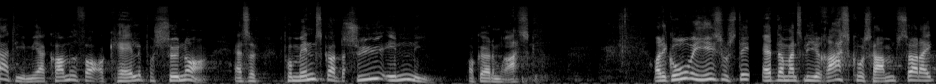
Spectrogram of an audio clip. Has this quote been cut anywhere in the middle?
yes; 3 cuts; at 3.4 s, 7.5 s, 8.0 s

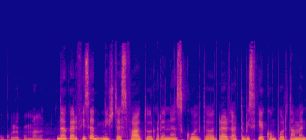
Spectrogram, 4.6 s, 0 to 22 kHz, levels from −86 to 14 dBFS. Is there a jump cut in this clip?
yes; 3 cuts; at 1.5 s, 2.3 s, 3.3 s

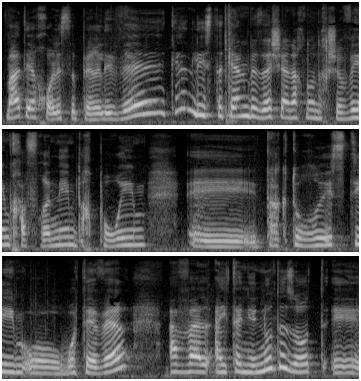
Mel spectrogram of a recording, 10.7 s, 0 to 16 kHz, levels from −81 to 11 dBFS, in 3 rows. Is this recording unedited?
yes; 0 cuts

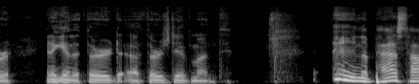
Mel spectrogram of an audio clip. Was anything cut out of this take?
yes; 1 cut; at 1.9 s

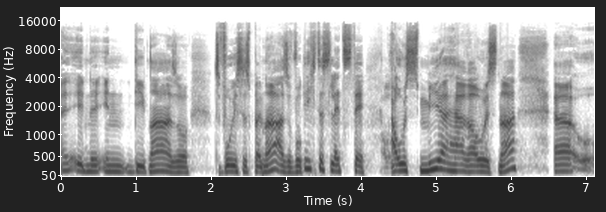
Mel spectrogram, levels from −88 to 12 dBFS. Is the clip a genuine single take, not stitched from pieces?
no; 4 cuts; at 1.1 s, 2.1 s, 2.7 s, 3.2 s

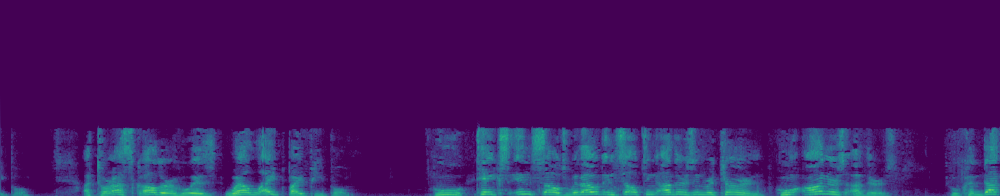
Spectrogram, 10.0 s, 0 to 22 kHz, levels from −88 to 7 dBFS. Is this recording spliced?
yes; 3 cuts; at 2.2 s, 4.7 s, 7.7 s

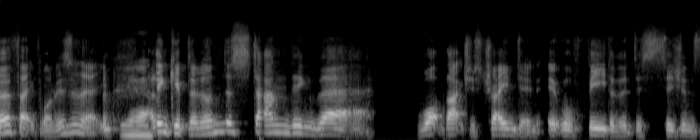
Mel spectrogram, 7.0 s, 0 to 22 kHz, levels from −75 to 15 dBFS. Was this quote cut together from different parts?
yes; 6 cuts; at 1.0 s, 1.5 s, 1.9 s, 4.2 s, 4.6 s, 6.1 s

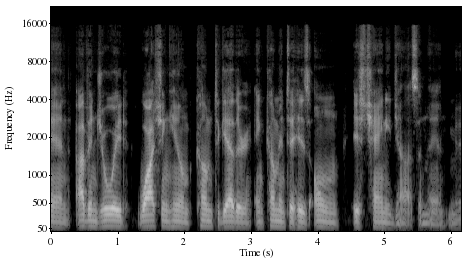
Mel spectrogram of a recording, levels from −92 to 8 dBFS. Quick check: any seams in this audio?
yes; 2 cuts; at 1.2 s, 4.4 s

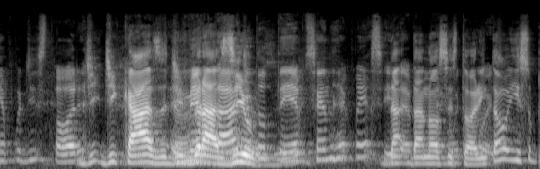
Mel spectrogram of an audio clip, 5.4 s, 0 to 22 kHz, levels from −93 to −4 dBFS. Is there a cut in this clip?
no; 0 cuts

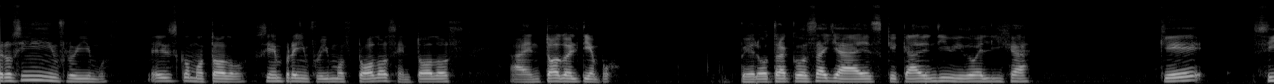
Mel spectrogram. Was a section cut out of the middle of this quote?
no; 0 cuts

